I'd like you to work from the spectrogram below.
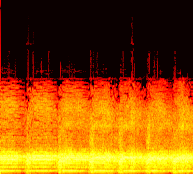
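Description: Wooden duck call from Jargon Game Calls blown in a short 'small talk' sequence: a rapid string of about eight bright, reedy quacks in a steady rhythm, close and fairly loud, with no talking over it.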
